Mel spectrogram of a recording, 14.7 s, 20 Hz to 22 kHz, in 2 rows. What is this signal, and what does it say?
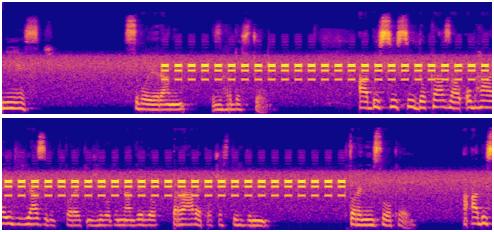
Telephone call progress tone (North American plan), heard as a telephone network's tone, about 1400, 2050, 2450, 2600 Hz, 0.1 s on and 0.1 s off, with phone line noise and speech in Slovak. Off-hook warning tone.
